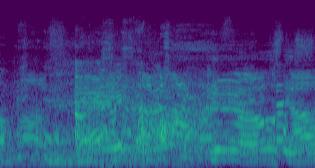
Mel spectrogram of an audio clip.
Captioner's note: laughs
